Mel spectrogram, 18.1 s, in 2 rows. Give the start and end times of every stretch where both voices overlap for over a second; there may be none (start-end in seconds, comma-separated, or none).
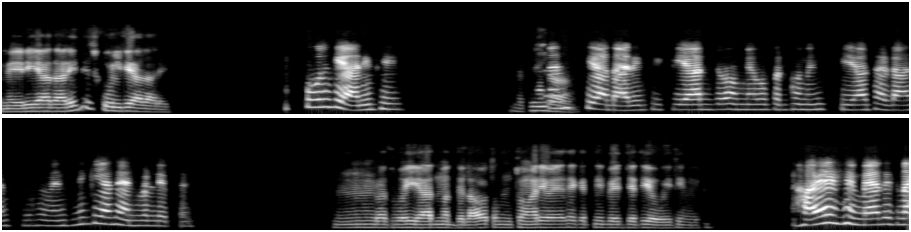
none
